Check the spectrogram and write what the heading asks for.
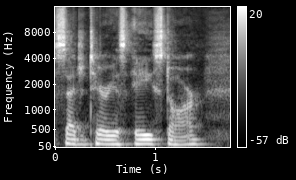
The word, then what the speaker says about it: Sagittarius A*: Sagittarius AI, pronounced Sagittarius A star, sits at the exact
